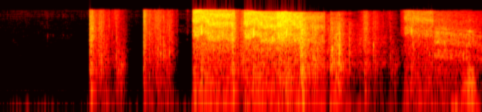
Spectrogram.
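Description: A giant spider hisses and chitters.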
